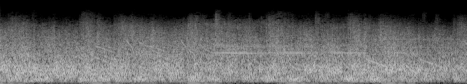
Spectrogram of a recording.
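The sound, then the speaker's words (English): Loud, dense gunfire blasting at thrown old crockery targets, dishes shattered into ceramic fragments, the shots running together into a steady, roaring wash of noise for several seconds, with no voices. “And as the afternoon drew on, more and more old crockery was rendered into ceramic fragments.”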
